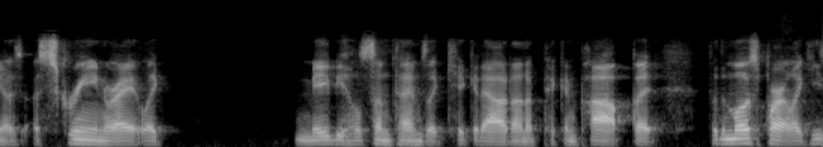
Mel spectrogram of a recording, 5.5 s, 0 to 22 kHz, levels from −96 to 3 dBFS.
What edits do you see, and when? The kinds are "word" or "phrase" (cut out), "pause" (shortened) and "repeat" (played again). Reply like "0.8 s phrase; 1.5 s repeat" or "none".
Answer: none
